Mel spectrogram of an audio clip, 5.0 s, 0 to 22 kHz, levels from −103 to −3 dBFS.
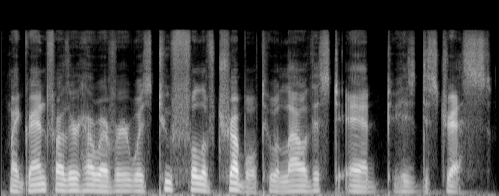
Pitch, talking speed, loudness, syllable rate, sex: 110 Hz, 190 wpm, -22 LUFS, 4.9 syllables/s, male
